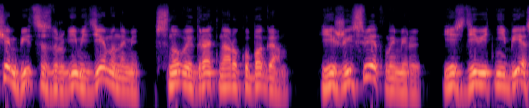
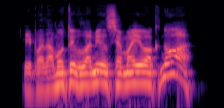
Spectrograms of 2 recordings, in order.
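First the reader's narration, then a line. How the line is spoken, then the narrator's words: Barked. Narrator (Russian): рявкнул маг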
